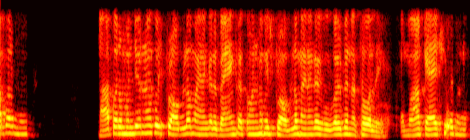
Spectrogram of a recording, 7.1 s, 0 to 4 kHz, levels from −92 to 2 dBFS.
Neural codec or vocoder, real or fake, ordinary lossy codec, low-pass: codec, 16 kHz, 4 kbps, FreqCodec, larger model; fake; none; 3.6 kHz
